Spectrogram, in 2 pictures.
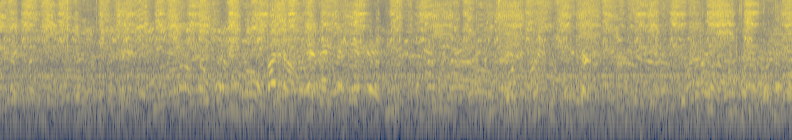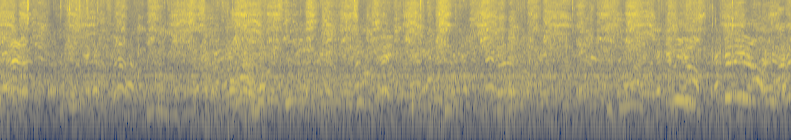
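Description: Young men call and shout to each other outdoors across an open field.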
